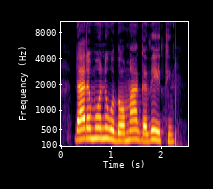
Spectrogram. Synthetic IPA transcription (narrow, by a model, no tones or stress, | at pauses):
daɾɛmwɔnɪɣoðɔmaɡaðeti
